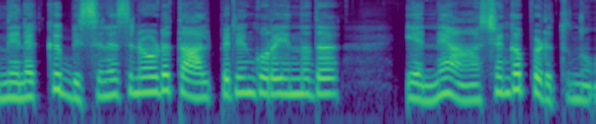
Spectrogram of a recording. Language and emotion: Malayalam, fearful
